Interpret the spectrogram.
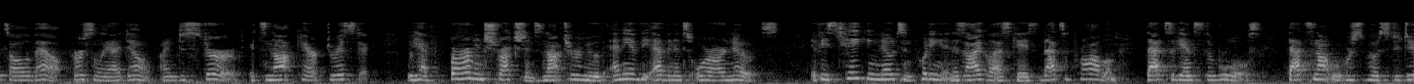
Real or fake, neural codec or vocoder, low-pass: real; none; 7.2 kHz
